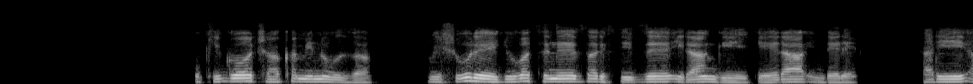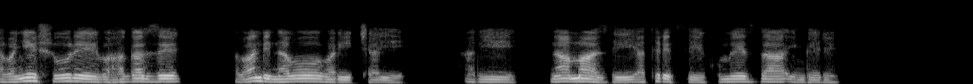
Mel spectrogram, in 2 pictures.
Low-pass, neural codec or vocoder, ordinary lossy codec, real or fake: 7.2 kHz; codec, 44.1 kHz, 7.8 kbps, Pupu-Codec; Opus, 16 kbps; fake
